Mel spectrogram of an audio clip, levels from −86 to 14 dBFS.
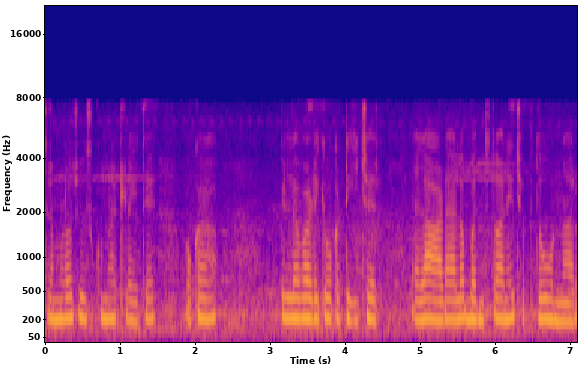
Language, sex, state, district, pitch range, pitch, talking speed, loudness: Telugu, female, Andhra Pradesh, Krishna, 200-215 Hz, 210 Hz, 125 wpm, -15 LUFS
